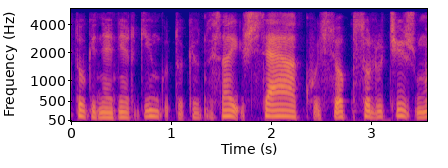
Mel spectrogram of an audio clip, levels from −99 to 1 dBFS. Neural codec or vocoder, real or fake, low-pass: none; real; 5.4 kHz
